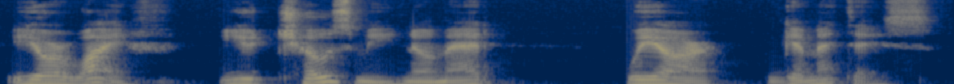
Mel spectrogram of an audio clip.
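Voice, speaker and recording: A man's voice: mid-range voice, lively intonation, slow. A man voicing a proud, devoted young bride from a science cult, making solemn declarations.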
